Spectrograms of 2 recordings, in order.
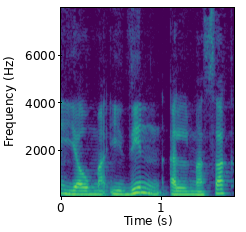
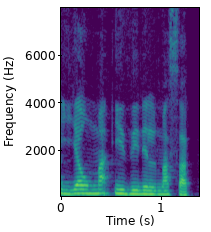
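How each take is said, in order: First: The nun is not linked into the next word. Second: The nun sound links smoothly into the next word. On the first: The speaker calls it wrong. "Jadi bukan" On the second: The speaker calls it right. "cara membaca yang benar adalah"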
